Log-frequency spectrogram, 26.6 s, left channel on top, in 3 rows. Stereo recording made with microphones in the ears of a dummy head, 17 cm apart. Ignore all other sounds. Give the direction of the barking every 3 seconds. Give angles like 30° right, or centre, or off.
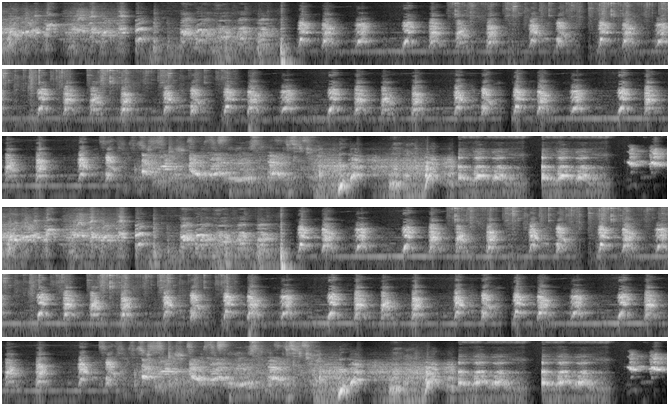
80° right, 80° right, 80° right, 70° right, 40° right, 10° left, 20° left, 20° left, 20° left.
